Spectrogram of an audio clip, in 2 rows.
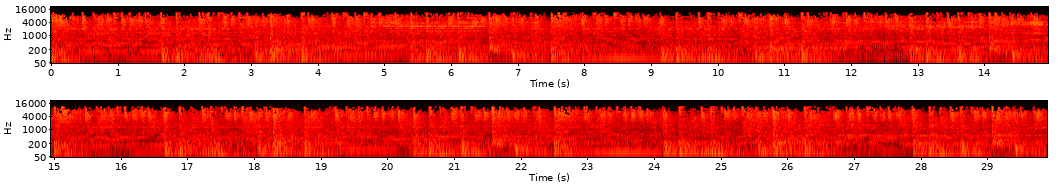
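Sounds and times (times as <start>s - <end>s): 
classical orchestral music: 0.0s - 29.8s.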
